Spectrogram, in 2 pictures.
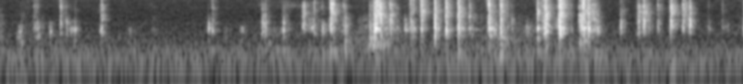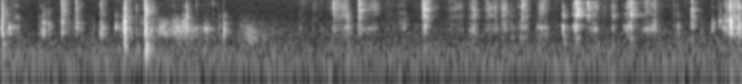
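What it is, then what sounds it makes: Die-cast metal toy car tapped with nails. Long acrylic nails tap rapidly and irregularly on a small yellow die-cast Beetle model with a hollow metal body, making sharp, bright clicks with very short ring and brief pauses between bursts. At the end, the car's front hood is lifted.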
